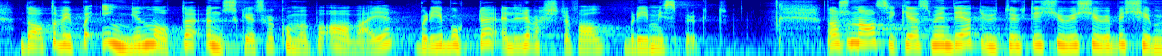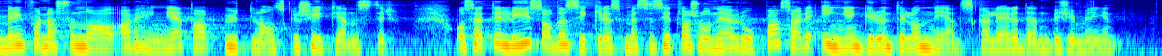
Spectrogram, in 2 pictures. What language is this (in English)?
Norwegian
